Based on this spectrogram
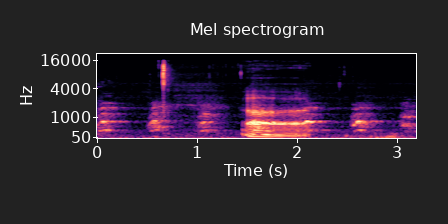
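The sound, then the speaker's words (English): A German Shepherd next door barks: three separate calls, the middle one longer and louder with a drawn-out, slightly howling tone. No one speaks. “That's the German Shepherd next door.”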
